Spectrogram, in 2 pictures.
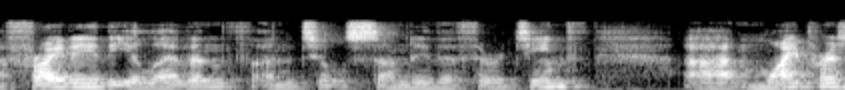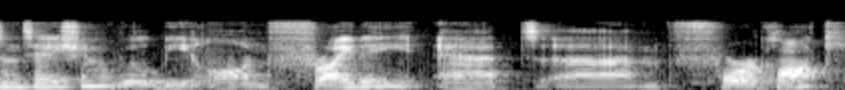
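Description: A hypnotist in his forties sits at his desk in a small wood-panelled room, recording a measured promotional video message in which he explains his ideas and often repeats words as he restarts. His voice is mid-range, picked up by a desk webcam that gives dull, lo-fi audio.

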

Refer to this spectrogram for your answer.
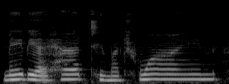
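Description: Tired woman vlogger, husky and gravelly, slow casual ramble. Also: a little high. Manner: relaxed, unhurried, rambling. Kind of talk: casual chat to camera. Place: apartment at night.

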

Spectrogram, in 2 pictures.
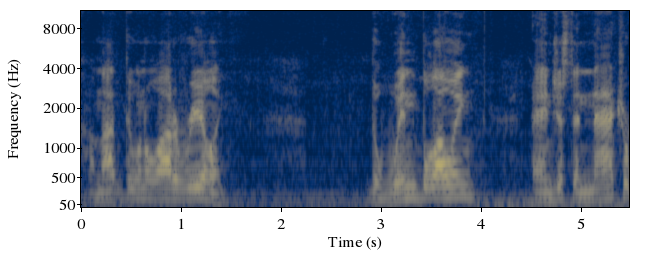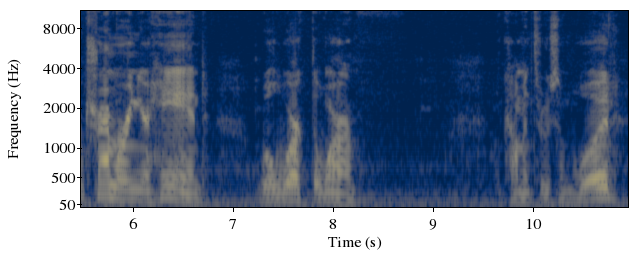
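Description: A middle-aged man, a professional angler, calmly explaining his technique while fishing from a boat on a river, recorded outdoors on a lapel mic. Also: fairly high pitch. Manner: calm, explanatory, talks while casting. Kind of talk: instructional fishing commentary. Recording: faint outdoor noise.

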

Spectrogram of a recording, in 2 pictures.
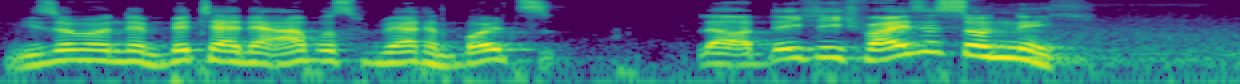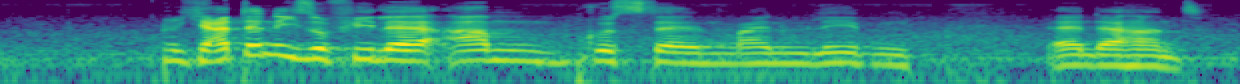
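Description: Male game streamer, bright sharp timbre, self-mocking, swings from hushed muttering to frantic yelling. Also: fairly high pitch, animated, moderate pace, slight background noise. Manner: mutters quietly, then erupts into panicked shouting and swearing. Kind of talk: live gameplay commentary.

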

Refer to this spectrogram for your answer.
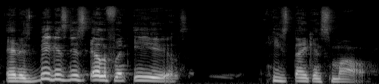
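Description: Laid-back man with a soft-spoken manner. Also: a little high, expressive, a little slow. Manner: affirming with frequent murmurs and slang. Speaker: host. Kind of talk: casual chat.

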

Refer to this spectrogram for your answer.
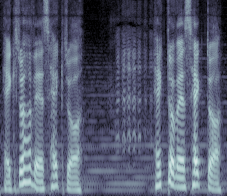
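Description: A man's voice: fairly high pitch, sing-song, moderate pace, soft background music. A man playing himself in a Minecraft story, talking in a casual, slangy way and sounding confused and hesitant. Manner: slangy and casual, often asking what is going on. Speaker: YouTuber playing his own character in a Minecraft story. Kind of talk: role-played Minecraft story with casual chat.

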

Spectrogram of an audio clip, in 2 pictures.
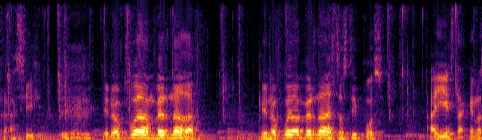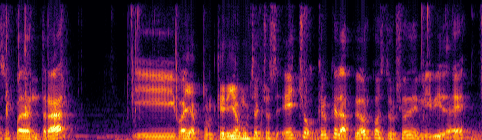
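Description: A man giving casual commentary while building in a game, chatty and self-mocking, talking straight to his viewers. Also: fairly high pitch. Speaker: Minecraft gamer.

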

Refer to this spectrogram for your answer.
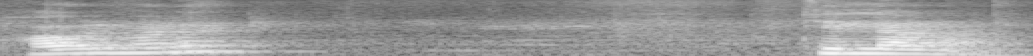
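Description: Indian male tutor, high voice, spells words out deliberately, roomy lo-fi sound. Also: very animated, a little mellow. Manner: spells words letter by letter, then gives Hindi meanings; slow, deliberate, repetitive teaching. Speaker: English teacher. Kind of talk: online English pronunciation lesson. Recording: echoey, dull lo-fi room.

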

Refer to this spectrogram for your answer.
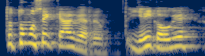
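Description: A man teaching English vocabulary with memory tricks, explaining step by step and slowly repeating key words. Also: sits high, very animated, darkish tone, roomy sound, muffled recording.

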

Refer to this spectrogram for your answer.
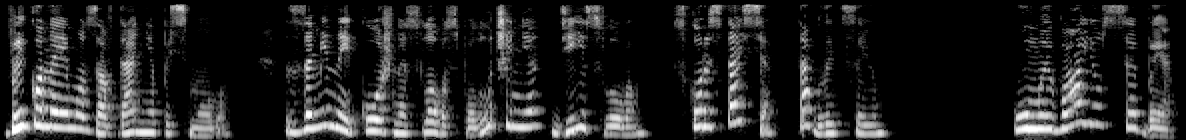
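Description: Woman primary teacher, measured and precise, rising and falling voice, muffled lo-fi recording. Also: fairly high pitch. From Ukraine. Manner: clear, slow and deliberate, stressing word endings. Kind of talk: recorded video lesson for children. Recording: dull, muffled lo-fi audio.

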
